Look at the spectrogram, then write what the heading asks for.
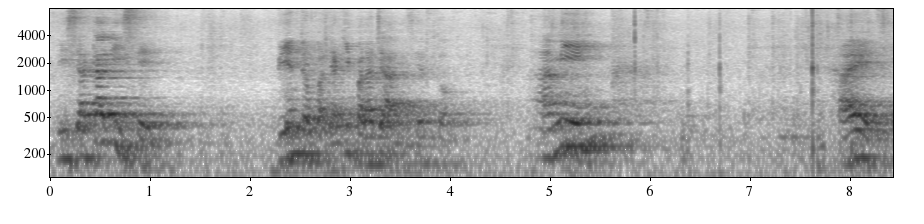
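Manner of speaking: ordinary delivery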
